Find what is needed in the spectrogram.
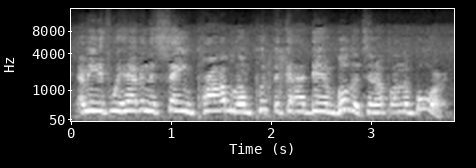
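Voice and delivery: heated. Retold or imitated. Retold heated argument.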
